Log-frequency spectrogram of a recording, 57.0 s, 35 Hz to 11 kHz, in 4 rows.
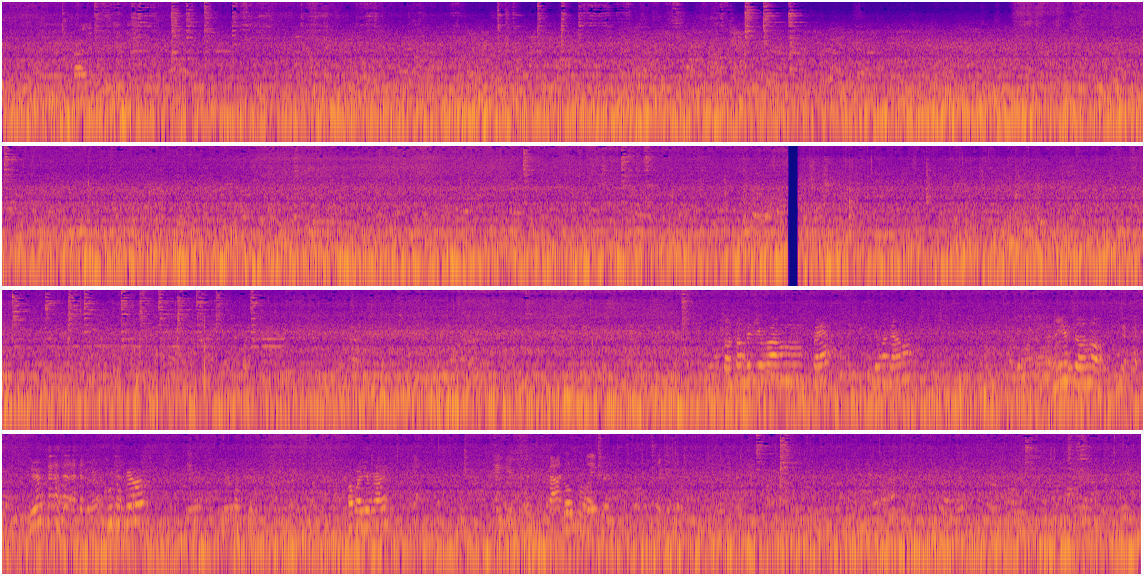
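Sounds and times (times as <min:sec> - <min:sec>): steaks sizzling on a griddle: 0:00.0 - 0:06.4, 0:12.6 - 0:57.0
metal spatula scraping griddle: 0:00.7 - 0:10.0.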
